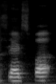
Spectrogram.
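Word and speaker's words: feldspar: And others are फ्लैट स्पा, ये फ्लैट स्पा होता है, इसमें आर साइलेंट होता है।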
